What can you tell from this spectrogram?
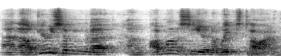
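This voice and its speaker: An older English comedian voicing a hesitant, quiet doctor in a joke. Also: male voice, fairly high pitch, sing-song, fast talker, echoey room, a crowd in the background. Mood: mumbling. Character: muttering country doctor.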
